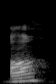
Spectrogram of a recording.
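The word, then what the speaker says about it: ʻapapane: Then you come down to the other red, which is A-Pa-Pa-Ne. a, pa, pa, ne. And the way I'm breaking it down is through the Hawaiian phonetical sounding.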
